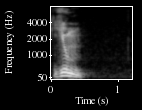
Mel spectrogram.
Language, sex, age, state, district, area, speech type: Manipuri, male, 45-60, Manipur, Imphal West, urban, read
